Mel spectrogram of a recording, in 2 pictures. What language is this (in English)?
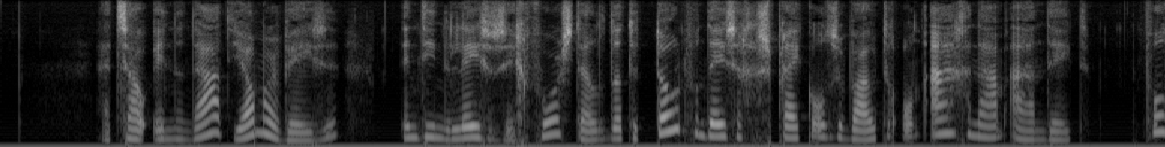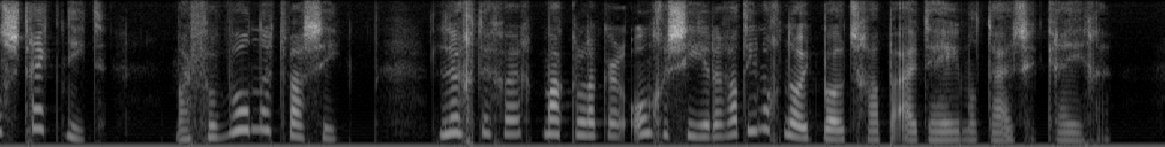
Dutch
